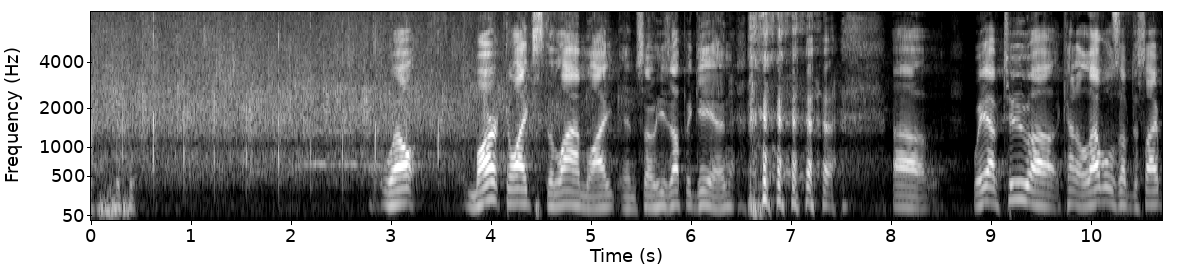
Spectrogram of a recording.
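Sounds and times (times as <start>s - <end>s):
audience clapping: 0.0s - 5.0s
speech: 2.9s - 10.7s
laughter: 6.3s - 7.7s.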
